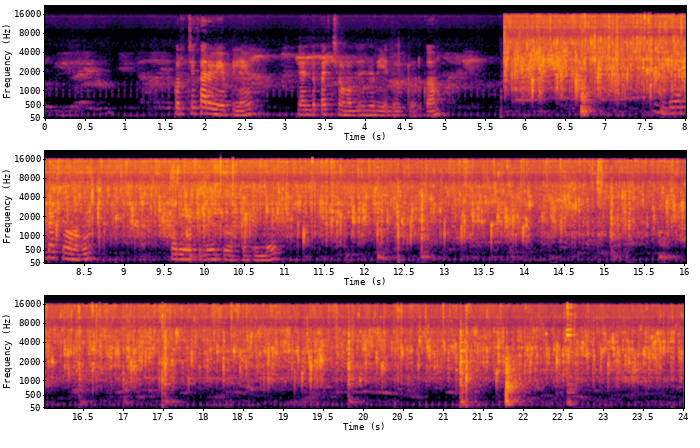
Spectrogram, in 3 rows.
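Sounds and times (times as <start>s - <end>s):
leaves and chillies sizzling in oil: 5.7s - 24.0s.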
